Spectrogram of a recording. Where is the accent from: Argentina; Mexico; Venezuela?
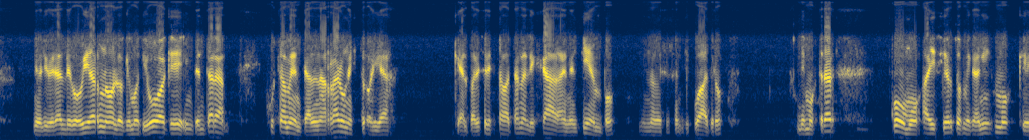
Argentina; Puerto Iguazú, Misiones; yo soy de Puerto Iguazú y la realidad de la historia brasileña en la triple frontera en mi infancia era como muy normal para nosotros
